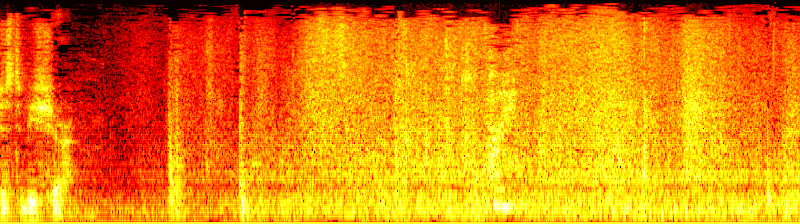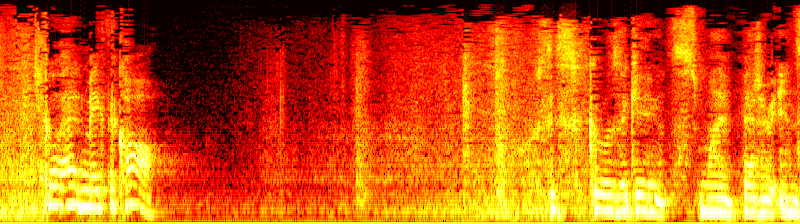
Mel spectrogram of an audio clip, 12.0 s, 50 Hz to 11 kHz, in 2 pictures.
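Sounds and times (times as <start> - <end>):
room tone hum and hiss: 0.0 - 12.0.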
